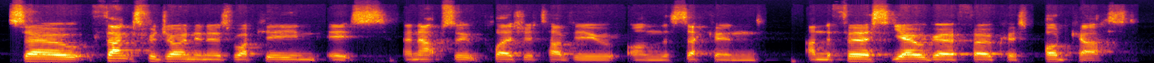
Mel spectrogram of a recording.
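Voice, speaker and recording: A man's voice: fairly low pitch, steady tone, normal speed, hardly any pauses, darkish tone, dull audio. A man hosting a podcast, talking in a friendly, chatty way and laughing easily. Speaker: podcast host. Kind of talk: casual interview.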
